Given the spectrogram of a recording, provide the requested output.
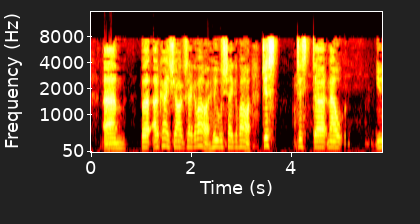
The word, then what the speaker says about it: Che Guevara: his name was Shea it's like Shake and his his surname is like guitar okay um but anyway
